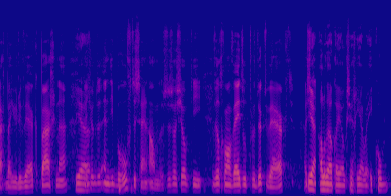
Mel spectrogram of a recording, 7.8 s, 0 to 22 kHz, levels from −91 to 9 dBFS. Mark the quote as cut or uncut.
cut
